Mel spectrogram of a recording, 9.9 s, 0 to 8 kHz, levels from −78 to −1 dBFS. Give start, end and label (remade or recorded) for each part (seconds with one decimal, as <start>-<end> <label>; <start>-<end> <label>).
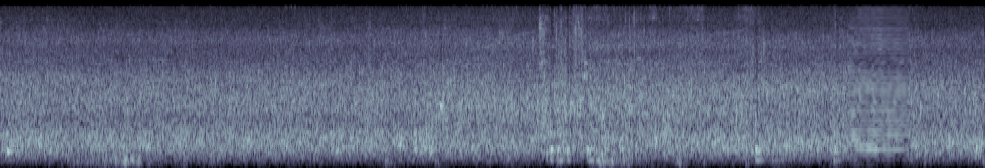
0.0-8.5 recorded; 8.5-9.1 remade; 9.1-9.9 recorded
